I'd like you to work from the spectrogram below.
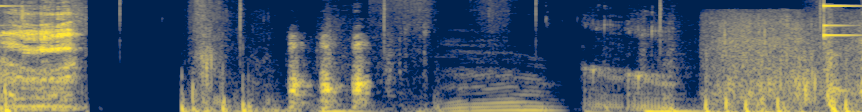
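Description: Chicken in Hypixel Skyblock, a video game, clucking and squawking in short bursts of game audio, loud and close, with no talk over it.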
